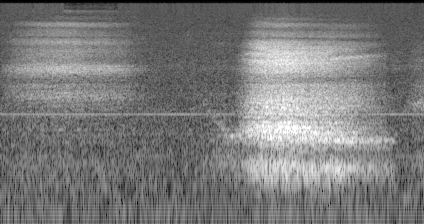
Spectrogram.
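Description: A person practising tai chi warm-ups, knees slightly bent, takes a slow, audible breath in: a soft, airy inhalation swelling in the second half, close and fairly quiet with no talking.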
